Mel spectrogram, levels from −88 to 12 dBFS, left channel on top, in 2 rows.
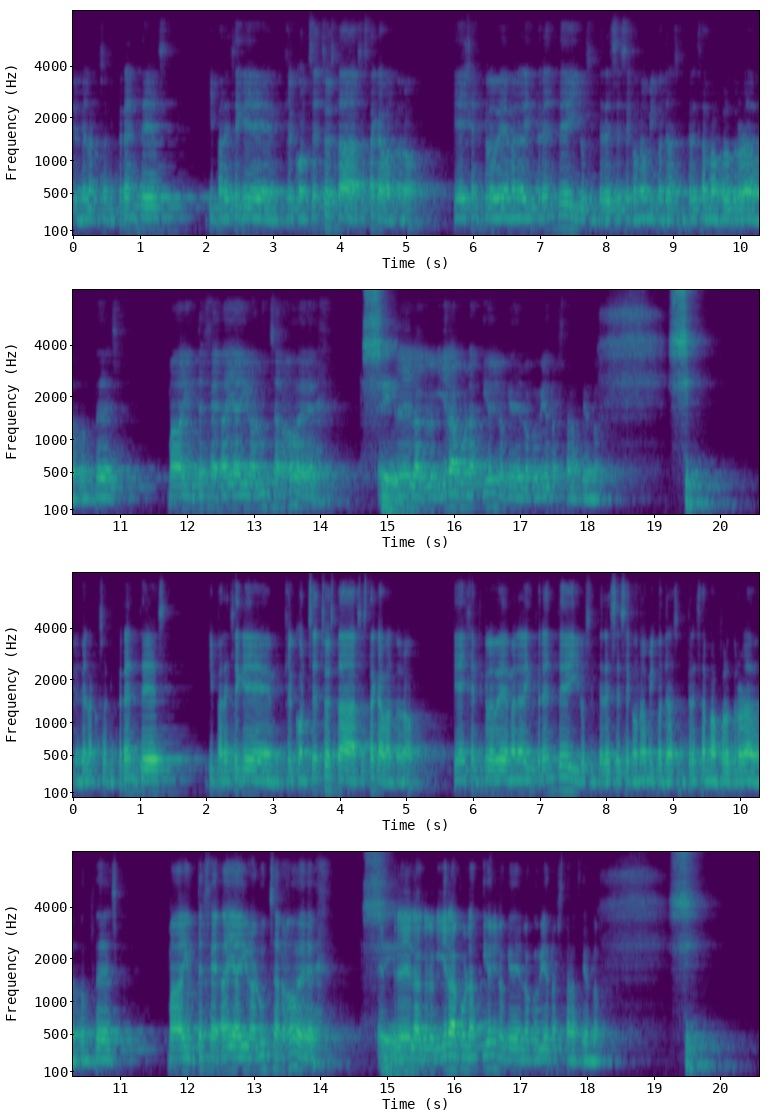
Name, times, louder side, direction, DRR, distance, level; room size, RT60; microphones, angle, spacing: voice 1, 0.0-1.4 2.0-5.1 5.7-10.9 11.7-14.1 14.9-18.2, right 3 dB, 60° right, 10 dB, 0.4 m, -30 dB
voice 2, 14.6-15.2 18.3-19.5, left 4 dB, 50° left, 5 dB, 0.7 m, -34 dB
6.7 x 6.7 x 2.6 m, 1.4 s
head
